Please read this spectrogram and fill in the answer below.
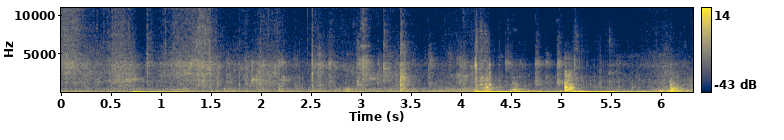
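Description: Low thumping and rumbling handling noise from the camera being adjusted and reframed, with one bump about a second in and a louder stretch of knocks and rumble in the second half.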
